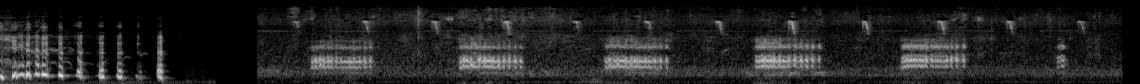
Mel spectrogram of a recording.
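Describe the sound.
Two crested grebes nesting under overhanging willows. A rapid series of pulsing notes is followed by five long, buzzy, nasal calls at a steady pace, with shorter high notes scattered between them, clear and alone.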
